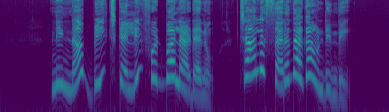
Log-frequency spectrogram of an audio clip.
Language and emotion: Telugu, happy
